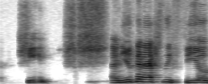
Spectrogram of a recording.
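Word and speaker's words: ش: uh moving forward that when you're pronouncing a sheen the tongue should obviously not touch the top part of your mouth because if it touches it you'll be pronouncing a gene a gm and sheem or a sheen are pronounced on the exact same area the only difference between the two is that in the sheen you don't touch the top part of your mouth but in a gene it touches it so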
